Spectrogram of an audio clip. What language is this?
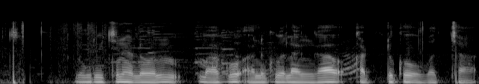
Telugu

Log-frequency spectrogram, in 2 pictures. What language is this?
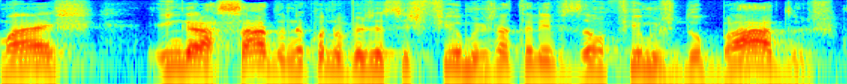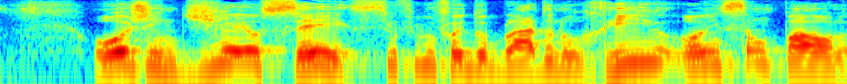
Portuguese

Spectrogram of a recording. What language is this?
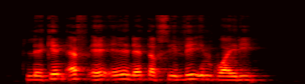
Urdu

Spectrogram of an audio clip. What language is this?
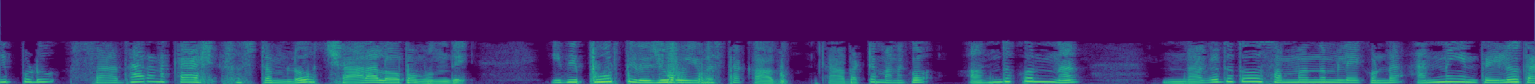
Telugu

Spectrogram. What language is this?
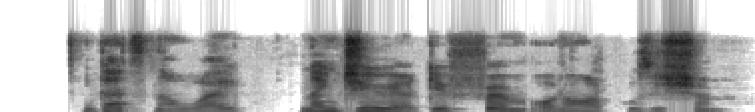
Nigerian Pidgin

